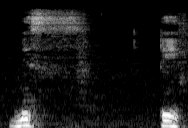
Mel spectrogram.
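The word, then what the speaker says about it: mistake: If there is any sort of मिस्टेक, ए के बाद ई आया तो उच्चारण हो गया टेक, टैक नहीं टेक। मिस्टेक either, E आर के पहले टी एच है तो दर हो गया आइदर।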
